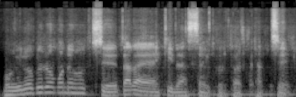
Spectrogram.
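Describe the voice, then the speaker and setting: A man's voice: medium pitch, very animated, brisk. A man narrating a scripted ghost story in a dramatic storytelling style. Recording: clearly noisy, ambient sound behind voice.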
